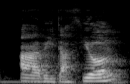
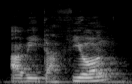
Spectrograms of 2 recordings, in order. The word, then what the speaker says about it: habitación: keep in mind, every time you see a H, you don't have to pronounce it. So we have hola, habitación, helado. Hola, habitación, helado.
